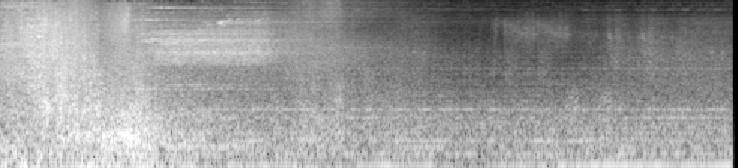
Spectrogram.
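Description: A triumphant game fanfare plays and slowly fades.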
